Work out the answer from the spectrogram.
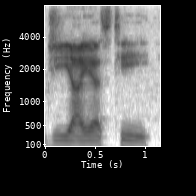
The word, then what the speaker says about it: gist: in anyway let me just say if you've wondered about that word g-i-s-t it actually is an english word and it really is pronounced just it isn't a technical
